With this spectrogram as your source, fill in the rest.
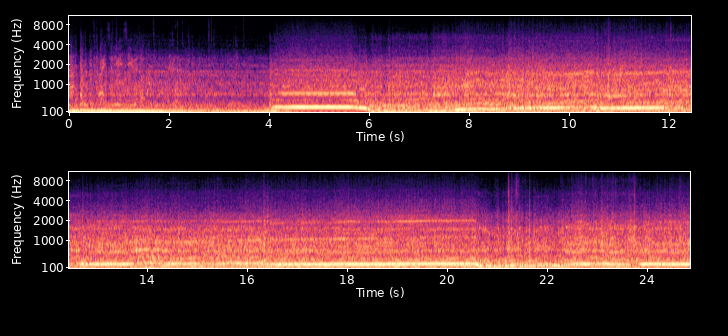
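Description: A car engine revs hard and roars through the gears.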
